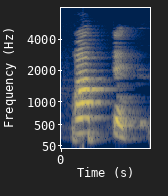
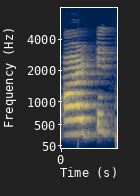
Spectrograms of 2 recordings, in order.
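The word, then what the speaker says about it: Arctic: आर्कटिक, इसको लोग आर्टिक बोल देते हैं, सी खा जाते हैं, तो ध्यान रखने में आर्कटिक।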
